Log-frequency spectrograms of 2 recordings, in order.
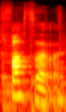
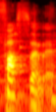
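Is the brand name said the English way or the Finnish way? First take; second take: Finnish; Finnish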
